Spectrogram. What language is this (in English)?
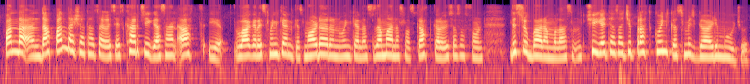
Kashmiri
